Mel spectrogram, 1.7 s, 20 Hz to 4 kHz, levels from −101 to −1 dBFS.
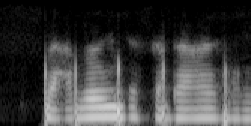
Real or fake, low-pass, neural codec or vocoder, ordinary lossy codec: fake; 3.6 kHz; autoencoder, 48 kHz, 32 numbers a frame, DAC-VAE, trained on Japanese speech; none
